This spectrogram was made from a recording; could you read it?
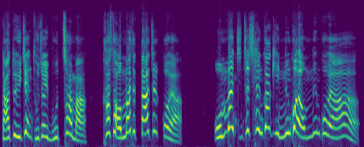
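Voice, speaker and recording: A woman's voice: high-pitched, big pitch swings, fast, no room sound, clean studio sound. A woman voicing a hot-tempered young husband who bursts out in anger. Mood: angry. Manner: heated, shouting outbursts.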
